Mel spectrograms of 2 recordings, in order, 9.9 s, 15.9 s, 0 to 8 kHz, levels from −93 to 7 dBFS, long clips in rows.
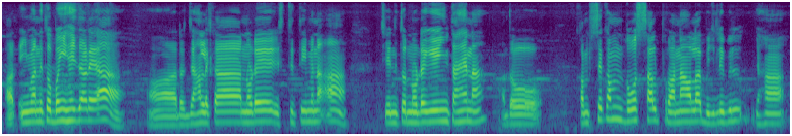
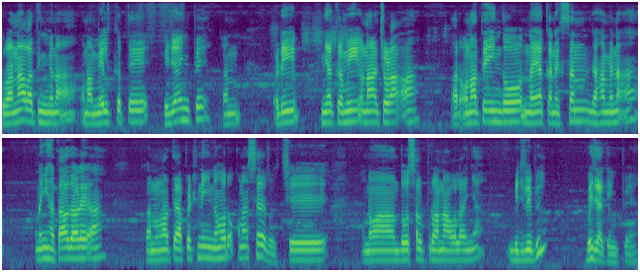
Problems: none marked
